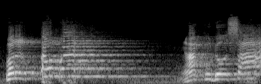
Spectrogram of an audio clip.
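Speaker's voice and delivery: high, loud pulpit command; forceful exhortation. Real, not acted. Preacher commands sinners to repent, high and loud. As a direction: call it out with full force.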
